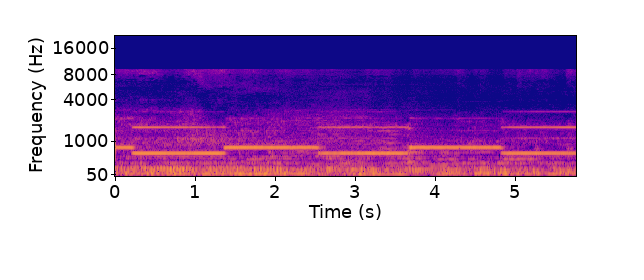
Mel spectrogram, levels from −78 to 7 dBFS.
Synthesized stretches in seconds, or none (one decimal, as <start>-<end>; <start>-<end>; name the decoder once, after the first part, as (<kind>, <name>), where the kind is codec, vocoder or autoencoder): 2.2-4.3 (codec, SNAC)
